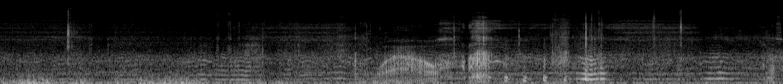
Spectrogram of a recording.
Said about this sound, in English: It is full of bees.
